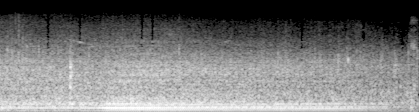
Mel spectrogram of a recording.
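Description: Car engine running at a steady pitch, a low drone that grows louder about a second in and then slowly fades.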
